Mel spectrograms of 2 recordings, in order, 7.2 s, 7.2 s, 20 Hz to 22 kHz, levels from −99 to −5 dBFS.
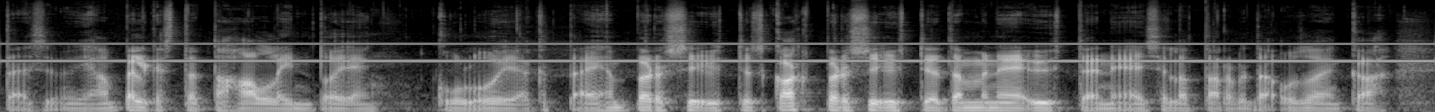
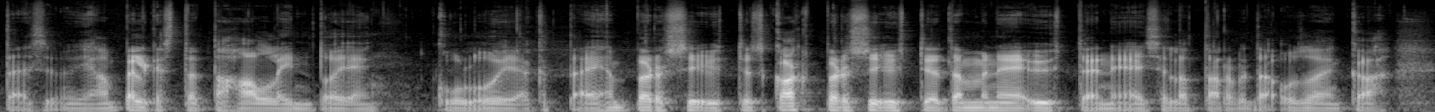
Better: second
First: high-pitched whine; loud; throughout; 2.5 kHz, 9 dB below the speech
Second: none

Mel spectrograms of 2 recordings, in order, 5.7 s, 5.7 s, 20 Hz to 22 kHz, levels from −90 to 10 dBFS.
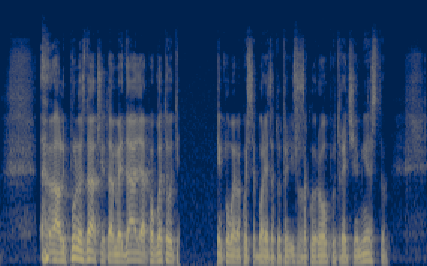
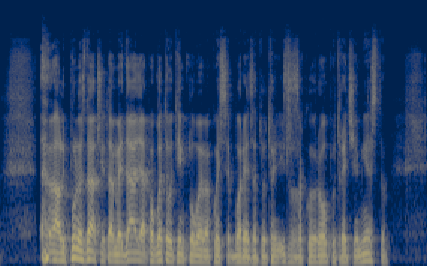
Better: second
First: audio freezing; at 2.5 s for 0.5 s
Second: none

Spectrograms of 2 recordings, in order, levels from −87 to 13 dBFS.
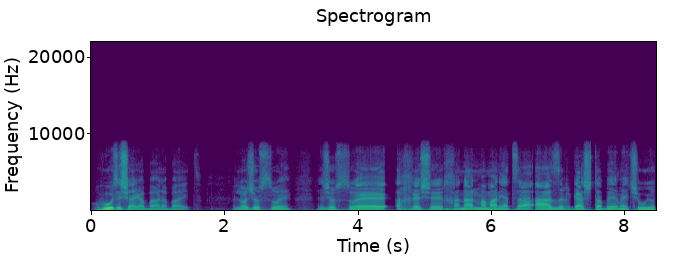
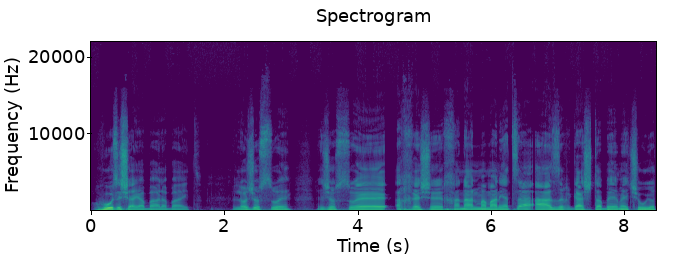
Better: second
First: garbled, watery; slightly; nothing above 8 kHz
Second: none

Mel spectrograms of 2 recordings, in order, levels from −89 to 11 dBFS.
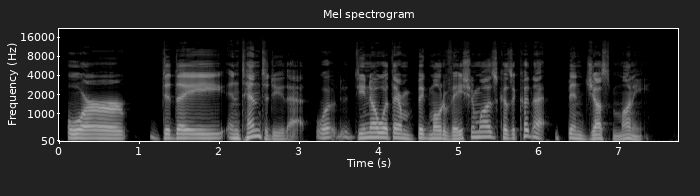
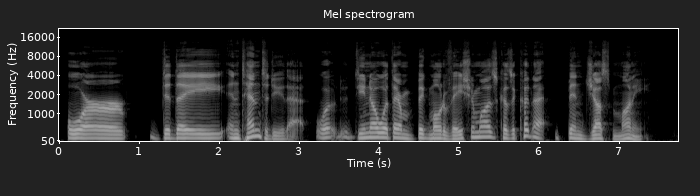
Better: neither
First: none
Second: none

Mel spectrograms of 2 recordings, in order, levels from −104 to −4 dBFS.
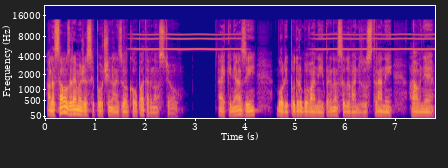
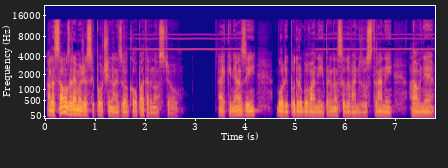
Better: second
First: high-pitched whine; loud; from 2 to 4 s and from 5.5 s on; 5 kHz, 9 dB below the speech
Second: high-pitched whine; faint; from 2 to 4 s and from 5.5 s on; 5 kHz, 20 dB below the speech

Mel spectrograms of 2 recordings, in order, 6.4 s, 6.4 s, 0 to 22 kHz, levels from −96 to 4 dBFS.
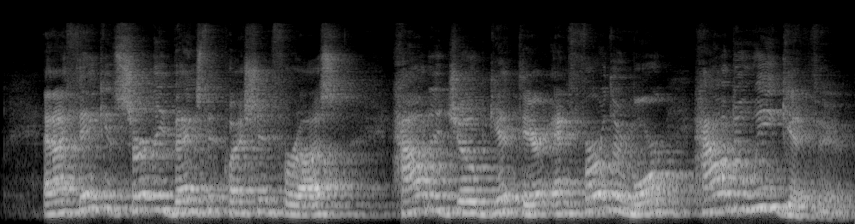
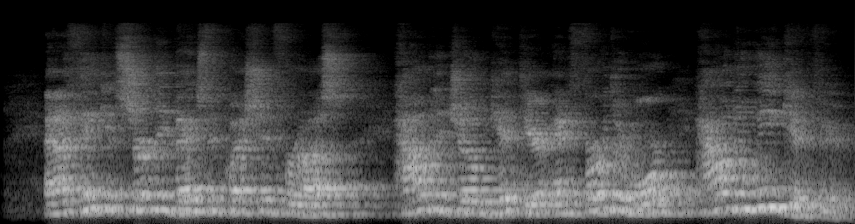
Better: first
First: room echo; slight; dies away in 0.8 s // off-mic speech; somewhat distant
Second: room echo; strong; dies away in 0.9 s // off-mic speech; far

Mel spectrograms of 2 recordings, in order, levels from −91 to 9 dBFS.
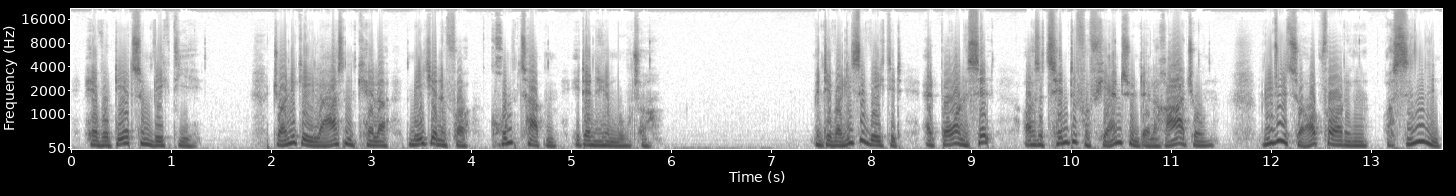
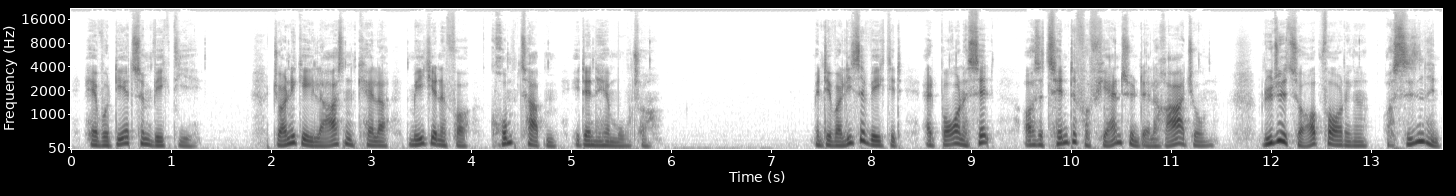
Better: second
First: distortion; heavy; 6 dB below the speech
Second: none

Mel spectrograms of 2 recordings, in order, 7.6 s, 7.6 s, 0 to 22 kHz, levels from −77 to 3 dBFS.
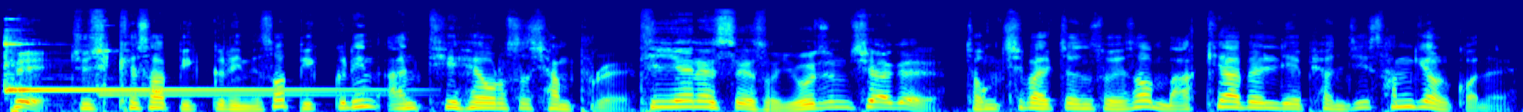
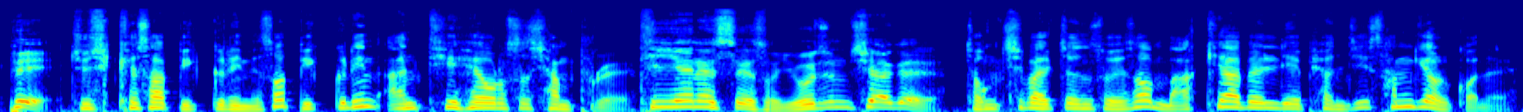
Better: second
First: doorbell; loud; until 1.5 s; peak 5 dB above the speech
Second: none

